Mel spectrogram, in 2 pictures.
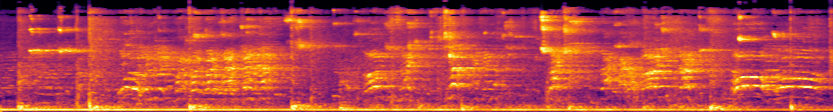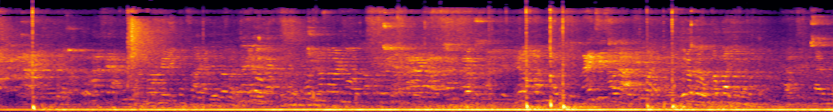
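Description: Men call out and talk across a large echoing gym.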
